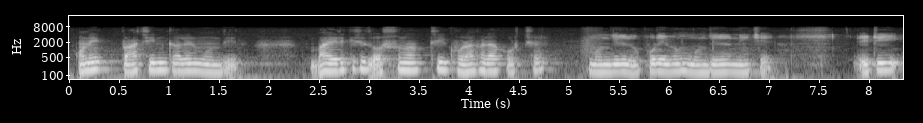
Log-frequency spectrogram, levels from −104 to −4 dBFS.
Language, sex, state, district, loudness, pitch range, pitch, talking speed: Bengali, male, West Bengal, Paschim Medinipur, -26 LUFS, 135-155 Hz, 145 Hz, 110 wpm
